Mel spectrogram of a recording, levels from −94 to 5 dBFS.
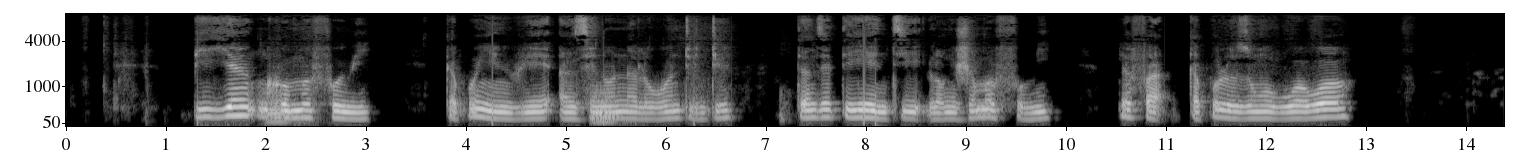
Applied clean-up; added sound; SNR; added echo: none; Brass instrument; 8 dB; none.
